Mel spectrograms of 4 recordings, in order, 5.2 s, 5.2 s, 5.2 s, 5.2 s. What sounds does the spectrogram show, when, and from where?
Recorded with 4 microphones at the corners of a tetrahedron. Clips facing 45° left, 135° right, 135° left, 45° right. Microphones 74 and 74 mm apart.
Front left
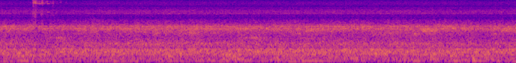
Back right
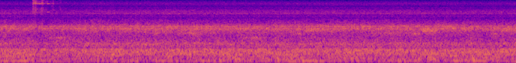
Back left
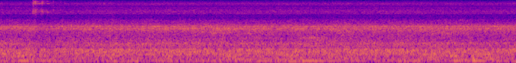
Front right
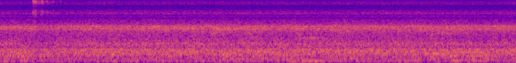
0.3 s keys jangling: straight behind, 0.7 m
